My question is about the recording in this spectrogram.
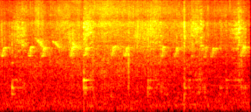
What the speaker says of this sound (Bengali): তো পেঁয়াজ রসুন কাঁচামরিচ দিয়ে দিয়েছি চুলায়।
